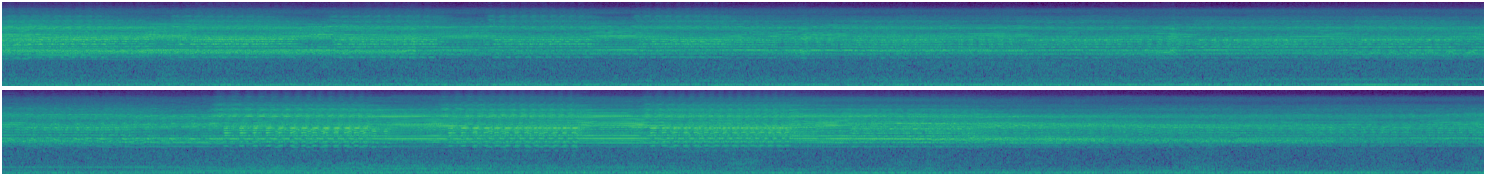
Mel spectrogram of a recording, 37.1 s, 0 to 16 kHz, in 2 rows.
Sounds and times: Cicada sounds 0.0 - 37.0

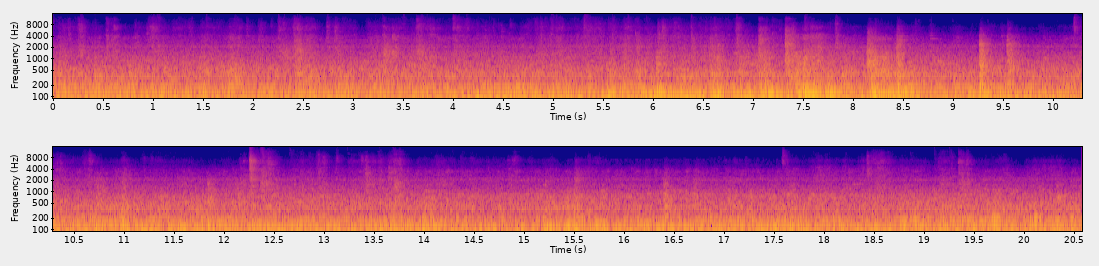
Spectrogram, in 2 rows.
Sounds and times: Narrow Gage Train 0.0 - 20.5

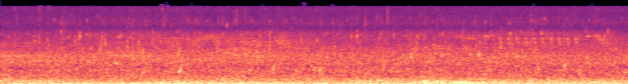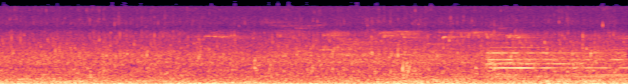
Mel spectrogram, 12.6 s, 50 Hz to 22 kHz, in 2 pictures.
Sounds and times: bells 11.2 - 12.5

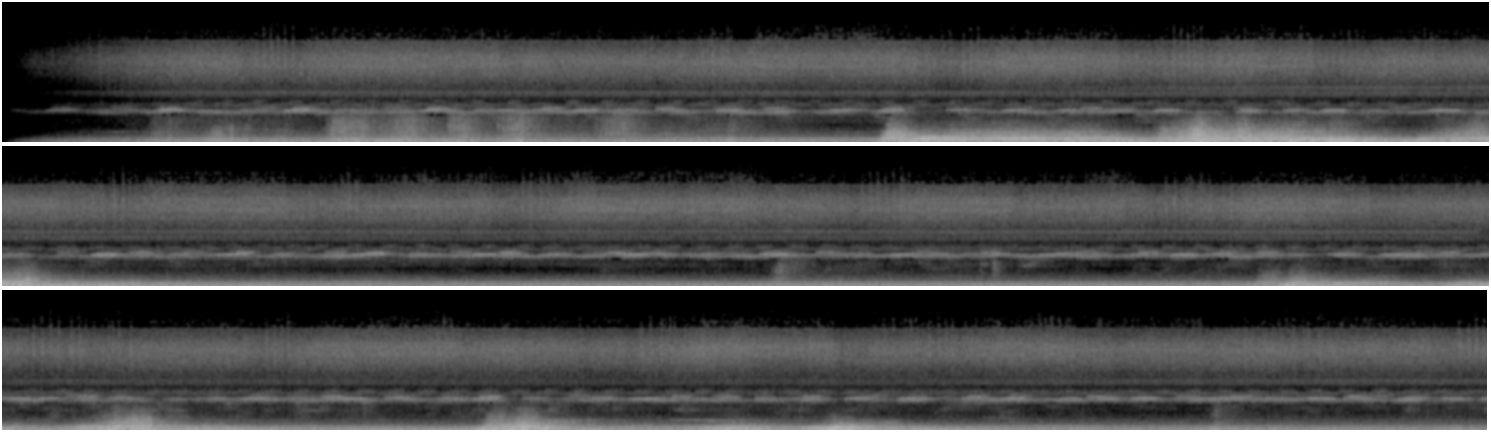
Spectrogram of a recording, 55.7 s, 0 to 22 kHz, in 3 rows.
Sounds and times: auto racing in a parking lot 0.0 - 55.7

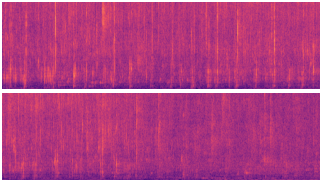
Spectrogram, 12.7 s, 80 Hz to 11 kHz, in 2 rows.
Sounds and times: tube makes strange sounds with water flowing 0.0 - 12.7

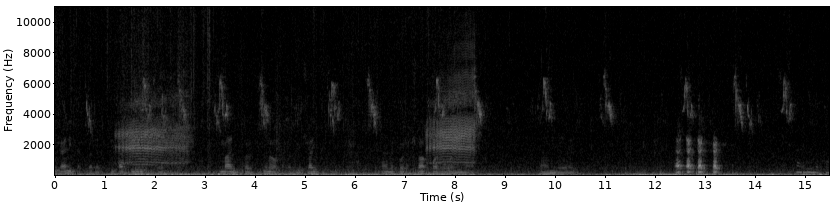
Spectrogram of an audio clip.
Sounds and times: enthusiastic sheepdogs herding the sheep 0.0 - 14.8
low thunder of a lot of hooves moving in Unison 0.0 - 15.4
wind 0.0 - 15.4
chatting 6.5 - 8.4
chatting 12.4 - 13.4

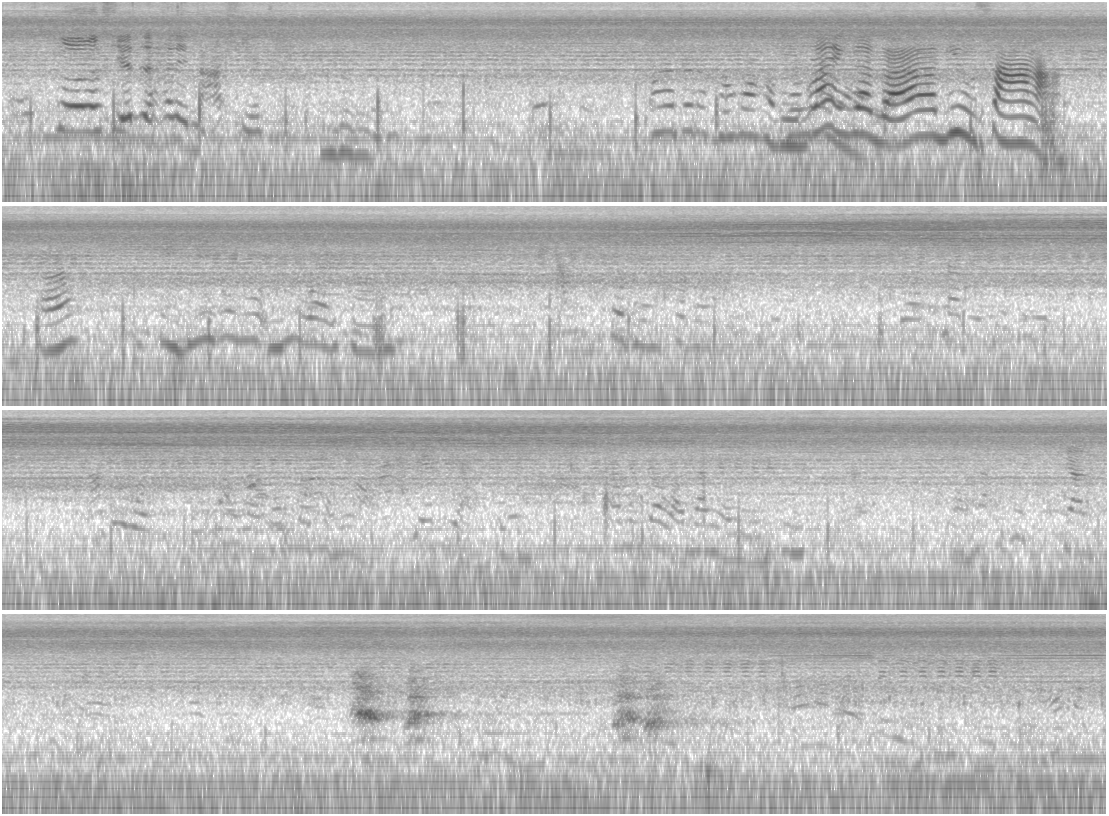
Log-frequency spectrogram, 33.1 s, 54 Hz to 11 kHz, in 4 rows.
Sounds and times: Cicadas sound 0.0 - 33.1
Dogs barking 27.4 - 28.4
Dogs barking 29.4 - 30.5

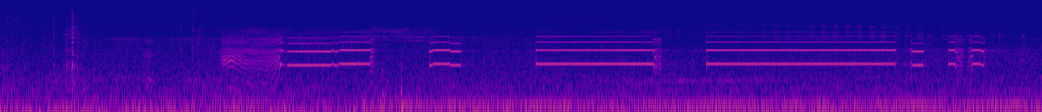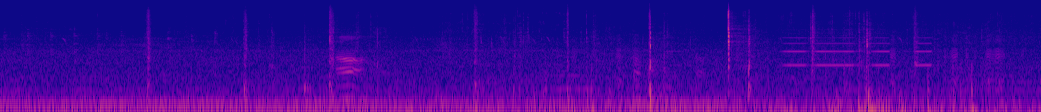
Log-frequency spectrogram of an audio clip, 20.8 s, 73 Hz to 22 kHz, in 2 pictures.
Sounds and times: guys operating metal detectors 1.3 - 20.8
one talking on the phone 2.2 - 4.7
one talking on the phone 13.7 - 14.4
one talking on the phone 15.9 - 20.6

